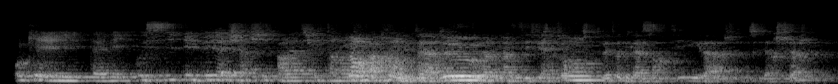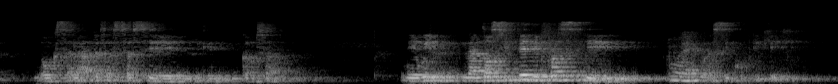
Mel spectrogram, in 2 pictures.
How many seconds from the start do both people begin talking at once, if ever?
3.4 s

